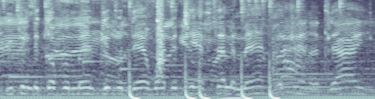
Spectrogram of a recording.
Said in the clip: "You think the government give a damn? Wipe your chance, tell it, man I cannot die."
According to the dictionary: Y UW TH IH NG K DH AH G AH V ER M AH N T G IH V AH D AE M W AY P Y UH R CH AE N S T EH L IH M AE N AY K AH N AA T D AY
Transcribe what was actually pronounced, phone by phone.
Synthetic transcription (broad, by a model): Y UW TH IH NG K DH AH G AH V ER M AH N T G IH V AH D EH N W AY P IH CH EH S T EH L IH M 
